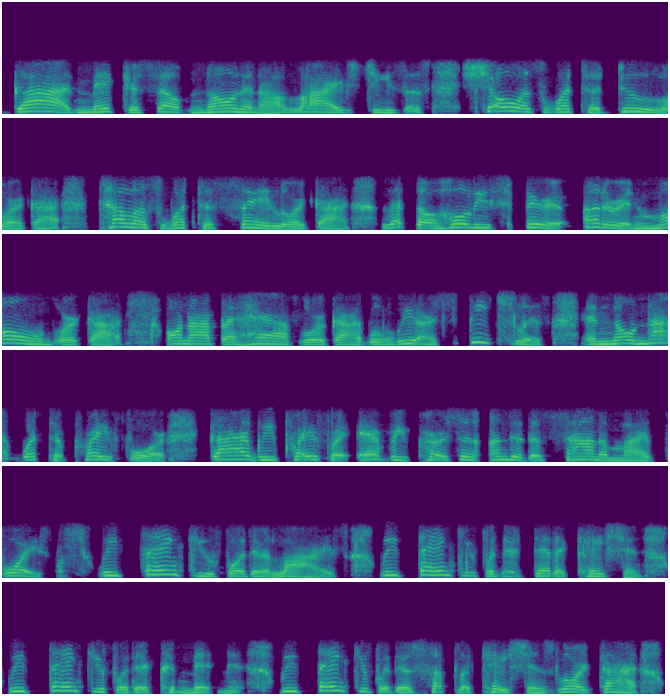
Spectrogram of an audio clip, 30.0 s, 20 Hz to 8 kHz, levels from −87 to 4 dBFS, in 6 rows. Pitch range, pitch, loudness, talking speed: 165-230 Hz, 200 Hz, -24 LUFS, 170 wpm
